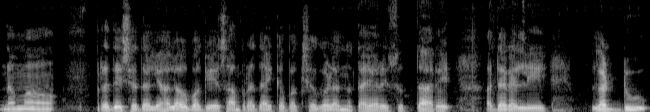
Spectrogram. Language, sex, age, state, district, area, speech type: Kannada, female, 60+, Karnataka, Udupi, rural, spontaneous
